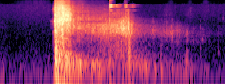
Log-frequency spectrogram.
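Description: A single loud rifle shot fired at a wild aoudad sheep on a West Texas hunt, a sharp close blast that rolls into a long echoing rumble and fades over about a second and a half.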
